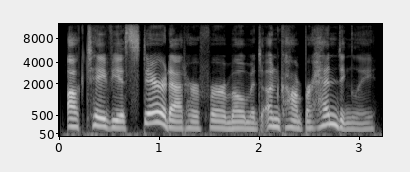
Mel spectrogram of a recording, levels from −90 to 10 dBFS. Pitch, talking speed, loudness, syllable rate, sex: 180 Hz, 150 wpm, -19 LUFS, 5.5 syllables/s, female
